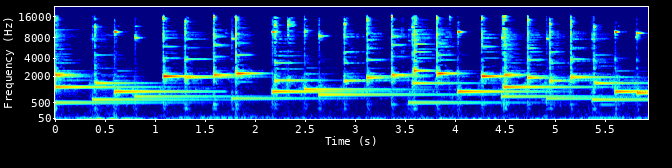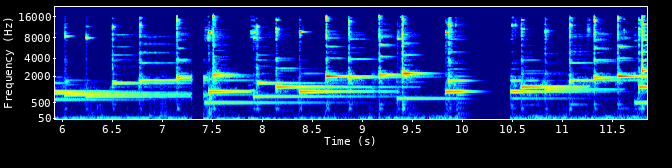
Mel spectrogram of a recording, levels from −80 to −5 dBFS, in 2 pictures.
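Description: At 6.87 to 6.94 s comes the first short stall from a late packet. A packet missed its slot and the jitter buffer ran dry. The receiver held the last sound for about 43 ms, then picked up from the same point. A second stall follows at 6.98 to 7.07 s, held for about 75 ms. Each one sounds like a brief smear with a slight buzz or dip. Nothing is skipped.

From 7.29 to 7.43 s there is a call audio freeze. The sound stops moving and a fading buzz or hiss fills about 118 ms, ending in about 90 ms of silence. It then resumes exactly where it stopped. Packets held up in transit likely caused this.

At 9.11 to 9.18 s another short stall stretches the sound by about 48 ms.

From 9.96 to 10.50 s a longer call audio freeze fills about 522 ms. The held sound decays into about 210 ms of silence before playback continues. Each stall and freeze adds a gap and pushes the following sound later.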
